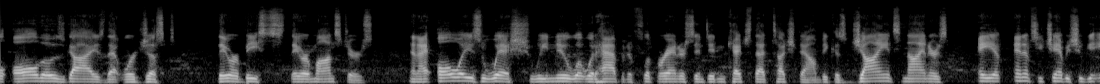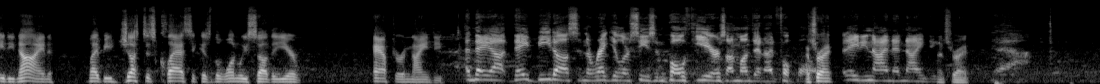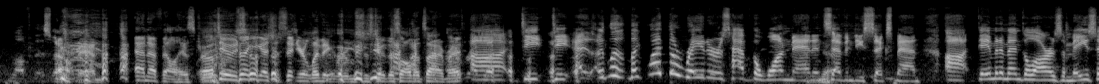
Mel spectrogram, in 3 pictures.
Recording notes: LIVE from Radio Row.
